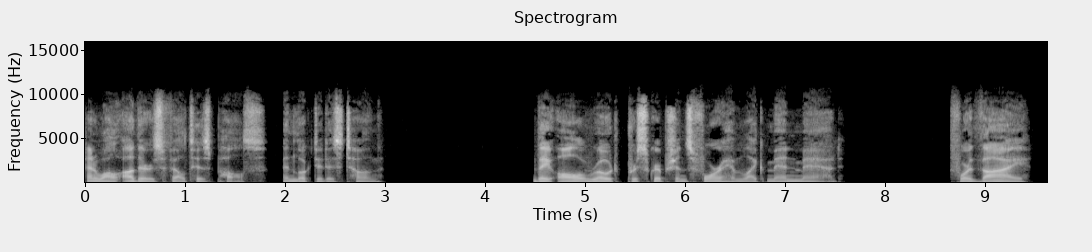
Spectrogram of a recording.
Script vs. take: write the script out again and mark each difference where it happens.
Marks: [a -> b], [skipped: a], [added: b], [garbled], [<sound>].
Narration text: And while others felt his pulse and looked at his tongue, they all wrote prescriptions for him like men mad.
And while others felt his pulse and looked at his tongue, they all wrote prescriptions for him like men mad. [added: For thy]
